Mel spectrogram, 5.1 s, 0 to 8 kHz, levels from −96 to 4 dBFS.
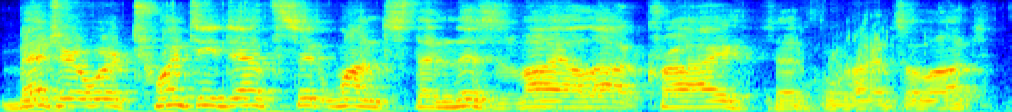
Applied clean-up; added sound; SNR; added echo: neural separator model SepFormer DNS4.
